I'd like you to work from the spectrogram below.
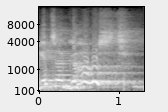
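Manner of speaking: high, slow, loud scream of fright; panicked disciples screaming at the sea; terrified scream. Retold or imitated. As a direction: shriek it like you've seen a ghost. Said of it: "start screaming".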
